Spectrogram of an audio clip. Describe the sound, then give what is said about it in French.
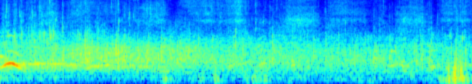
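Steady audience applause for Serge Cusson, a dense wash of many hands clapping that holds at an even level throughout, swelling slightly at the very start and again near the end. “Voulez-vous applaudir Serge Cusson?”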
